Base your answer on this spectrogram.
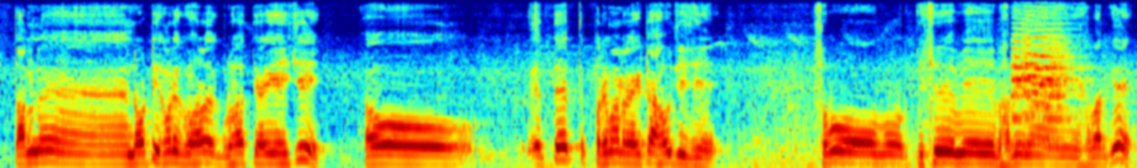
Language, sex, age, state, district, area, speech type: Odia, male, 45-60, Odisha, Subarnapur, urban, spontaneous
